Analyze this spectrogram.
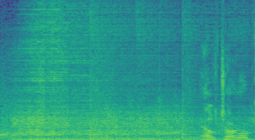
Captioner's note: jet whooshing; upbeat rock music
